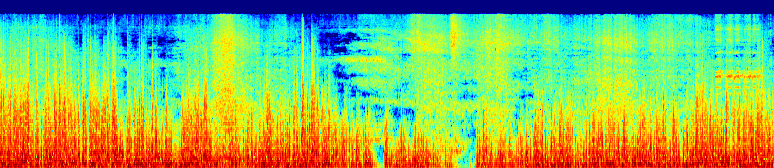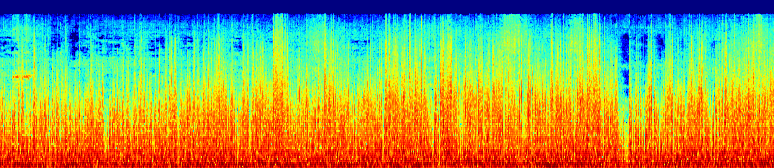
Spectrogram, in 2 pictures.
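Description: Wind rushing over the microphone with road and engine noise from riding along in an open vehicle, cutting out briefly twice about eight and nine and a half seconds in. A brief high tone sounds about fifteen seconds in.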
